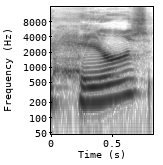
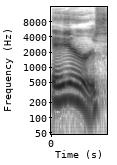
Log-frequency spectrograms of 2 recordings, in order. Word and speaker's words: heirs: I was saying the word hairs instead of heirs. Dude, it has an H on the end. Why are we saying heirs? Is the H silent? Okay, apparently the H is silent.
